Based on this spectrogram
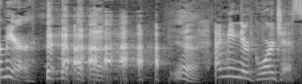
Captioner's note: Buddy and Rachael laughing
